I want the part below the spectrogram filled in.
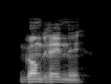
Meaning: alternative form of gangrener
- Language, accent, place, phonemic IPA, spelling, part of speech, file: French, France, Lyon, /ɡɑ̃.ɡʁe.ne/, gangréner, verb, LL-Q150 (fra)-gangréner.wav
